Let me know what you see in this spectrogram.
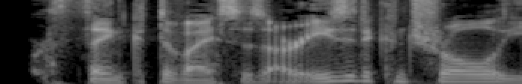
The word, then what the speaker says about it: ThinQ: It's you're right, where it's spelled out thin, a capital Q, but it's supposed to be pronounced think.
